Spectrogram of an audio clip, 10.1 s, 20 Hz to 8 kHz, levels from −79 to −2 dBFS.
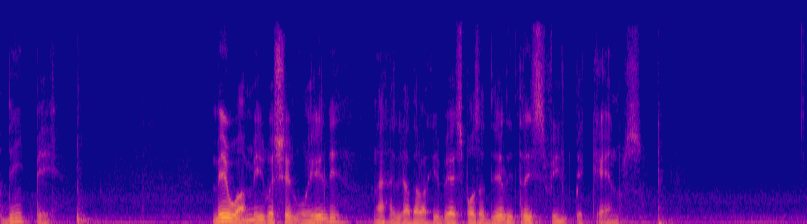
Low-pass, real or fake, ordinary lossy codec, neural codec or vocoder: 7.2 kHz; real; MP3, 48 kbps; none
